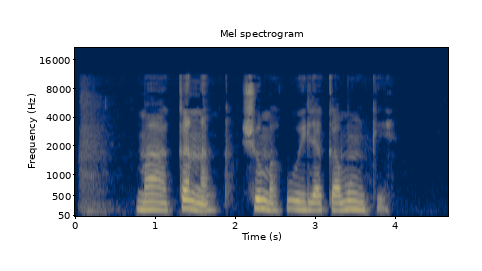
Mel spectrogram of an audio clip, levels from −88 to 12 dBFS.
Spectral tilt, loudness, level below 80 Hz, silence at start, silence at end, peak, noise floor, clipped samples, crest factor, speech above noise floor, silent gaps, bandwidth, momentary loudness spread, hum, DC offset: -5.5 dB/octave; -22 LUFS; -68 dBFS; 0.1 s; 0.75 s; -4 dBFS; -74 dBFS; under 0.1%; 18 dB; 53 dB; none; 11.5 kHz; 15 LU; none; under 0.1%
